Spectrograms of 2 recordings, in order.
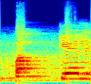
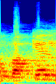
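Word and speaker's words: buccal: हम लोग कहते हैं बांकल कैविटी कहते हैं थोड़ा सा अच्छे से इसका स्पेलिंग जो है देखना है नहीं तो बक्कल कैविटी के बदले में बोका कैविटी हो जाएगा तो बहुत खतरनाक फिर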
